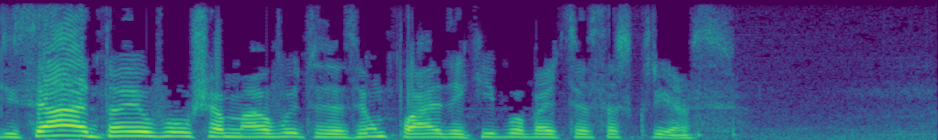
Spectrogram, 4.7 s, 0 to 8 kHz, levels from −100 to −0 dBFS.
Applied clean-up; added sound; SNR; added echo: none; none; none; none.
